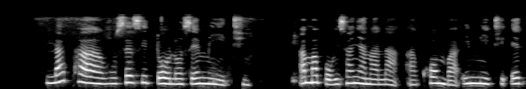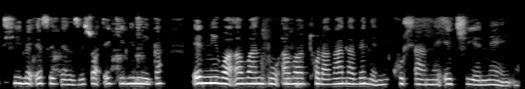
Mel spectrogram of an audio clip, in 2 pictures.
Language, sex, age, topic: North Ndebele, female, 50+, health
